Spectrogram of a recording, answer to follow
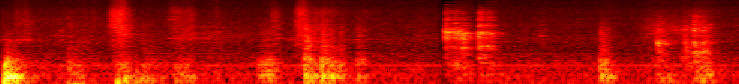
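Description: Knocks and clatter from handling a glass baking dish and kitchen things on a table, roughly one every second, with a brighter double clink near the middle.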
